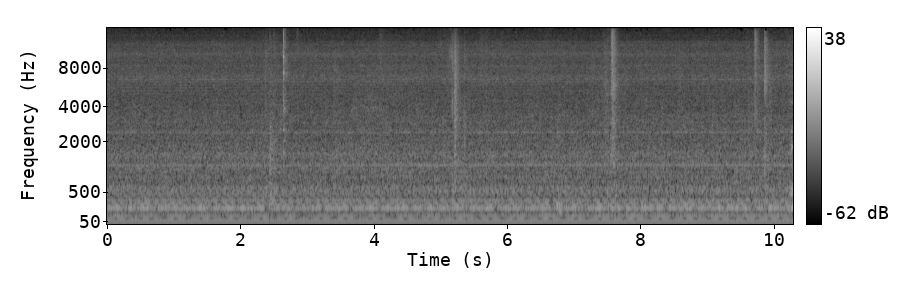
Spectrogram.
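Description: Steady machine hum, like a ventilation fan or air conditioner running, with a few faint clicks spaced a couple of seconds apart.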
